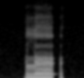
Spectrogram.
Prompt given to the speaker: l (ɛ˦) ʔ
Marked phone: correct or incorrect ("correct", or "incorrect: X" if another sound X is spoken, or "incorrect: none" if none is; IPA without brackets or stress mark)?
correct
